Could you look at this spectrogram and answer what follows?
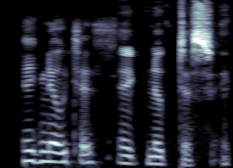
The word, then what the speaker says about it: Ignotus: And then we get to Ignosus as passing and unusual friend. So Ignotus.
